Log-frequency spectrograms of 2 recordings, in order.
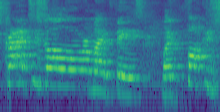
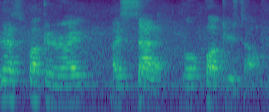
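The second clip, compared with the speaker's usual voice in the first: low, quiet, self-satisfied; softly acted cocky retort; smug aside; 7 semitones lower, 8 dB quieter than usual. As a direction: say it low under your breath. Smug muttered comeback after sipping tea.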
